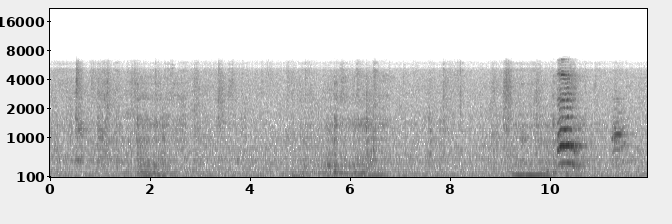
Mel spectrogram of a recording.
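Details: Halle, a dog worn out after a hard day of doing nothing, sleeps indoors; soft, low rumbling snores come every couple of seconds, then a brief louder, sharper burst near the end.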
